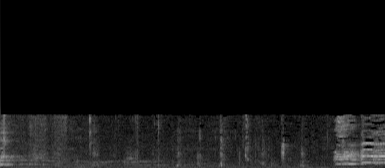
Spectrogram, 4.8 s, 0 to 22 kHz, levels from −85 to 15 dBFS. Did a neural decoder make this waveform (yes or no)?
no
